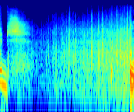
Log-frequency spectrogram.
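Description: Rain falling on umbrellas close to the microphone, a faint hiss with scattered drop ticks.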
